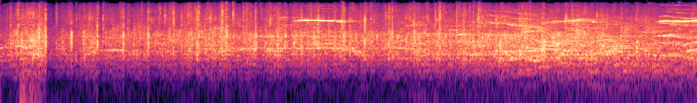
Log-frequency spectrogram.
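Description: A crowd applauds loudly and steadily after a brief opening pause, the dense clapping continuing without a break to the end.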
